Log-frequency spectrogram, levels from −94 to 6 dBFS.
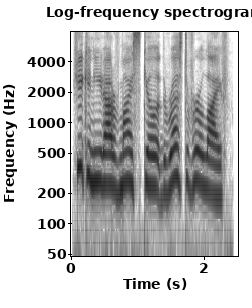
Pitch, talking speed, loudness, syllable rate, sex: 240 Hz, 285 wpm, -15 LUFS, 5.6 syllables/s, female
